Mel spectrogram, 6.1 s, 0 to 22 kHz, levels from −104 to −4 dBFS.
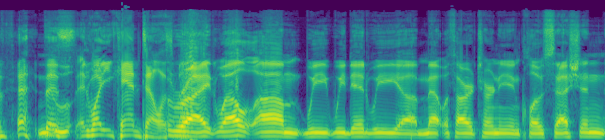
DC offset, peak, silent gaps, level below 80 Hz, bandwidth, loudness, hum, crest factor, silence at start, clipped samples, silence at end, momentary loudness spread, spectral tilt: under 0.1%; -2 dBFS; none; -46 dBFS; 16 kHz; -14 LUFS; none; 12 dB; 0 s; under 0.1%; 0 s; 6 LU; -4.5 dB/octave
